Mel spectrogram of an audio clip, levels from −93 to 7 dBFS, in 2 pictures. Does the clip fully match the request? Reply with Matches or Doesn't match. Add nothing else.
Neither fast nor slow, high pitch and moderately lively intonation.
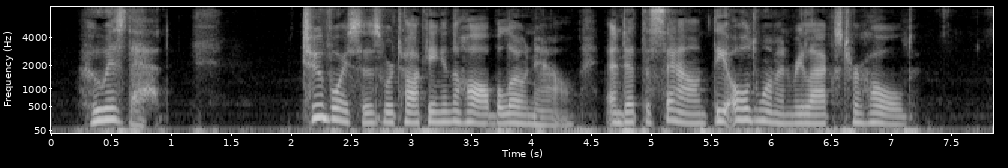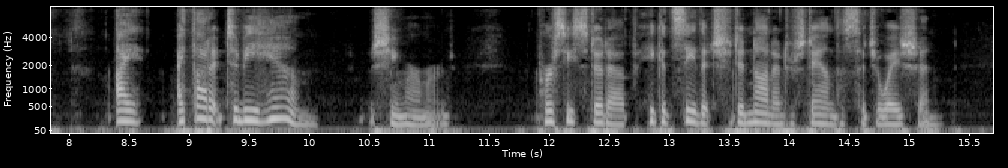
Doesn't match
